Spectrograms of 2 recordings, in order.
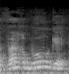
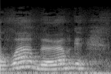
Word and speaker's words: Warburg: « écoute, je recommande que dans ton speech, tu évoques la conférence d'Abby Warburg, que tu prononceras Warburg et pas Warburg, comme le font les Anglais.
